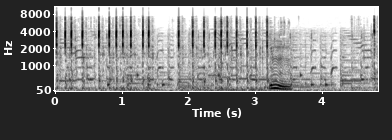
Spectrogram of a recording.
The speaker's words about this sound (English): What am I typing right now? You're... I don't know. Like transcribing the music beats.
